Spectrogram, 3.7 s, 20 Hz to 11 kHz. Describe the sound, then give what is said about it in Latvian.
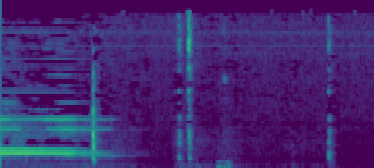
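A parliament's electric voting bell rings before a vote on Justice Minister Jānis Bordāns's proposal no. 26, a steady, bright tone for about a second, then cuts off and fades. A few soft clicks and taps follow in the quiet, with no talking. “Lūdzu, zvanu, balsosim par 26. tieslietu ministra Jāņa Bordāna priekšlikumu.”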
